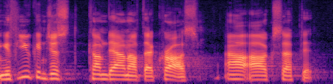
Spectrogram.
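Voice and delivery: usual speaking voice

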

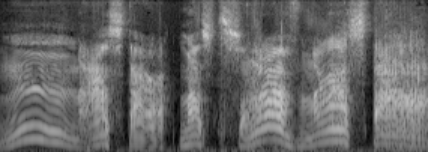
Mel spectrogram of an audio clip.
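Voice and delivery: put-on goblin voice. Joking that their goblin voice draws goblins, quoting the goblins in goblin voice. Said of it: "My goblin voice".

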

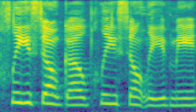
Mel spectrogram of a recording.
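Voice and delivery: mock crying, tearful pleading voice. Speaker retells grabbing their mom's legs, acting out crying and pleading. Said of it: "started crying on her feet, being like".

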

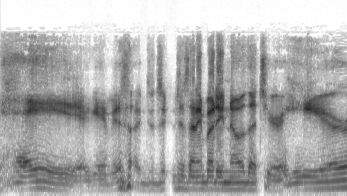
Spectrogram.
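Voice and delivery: unsettling, creepy voice with a drawn-out hey. Imitating Michael Douglas to show why he seems creepy: creepy Michael Douglas voice. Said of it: "it's that voice".

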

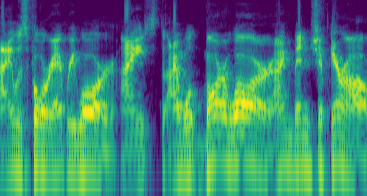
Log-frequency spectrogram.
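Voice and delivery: steady, measured, slow, deliberate delivery. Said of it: "That's him".

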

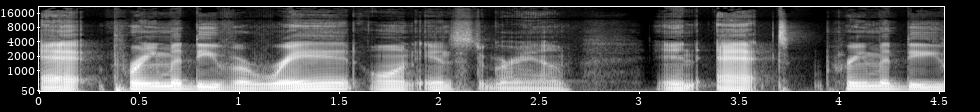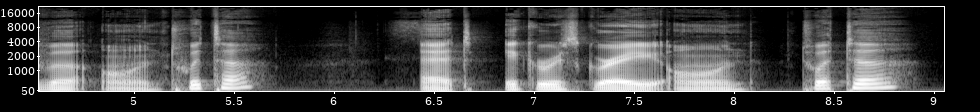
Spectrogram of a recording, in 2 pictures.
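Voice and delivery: put-on British-sounding accent. Reading out social media handles at the end, British-sounding accent. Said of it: "I'm saying it like I'm British".

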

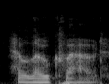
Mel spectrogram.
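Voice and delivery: low, sultry bedroom voice. Imitating a villain's line after mentioning his bedroom voice: Sephiroth bedroom voice. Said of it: "Sephiroth and his bedroom voice".

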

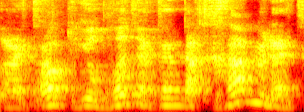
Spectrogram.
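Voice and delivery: put-on Siberian accent with chattering teeth. In a scene, redoing the line as directed: Siberian accent, teeth chattering. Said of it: "with more teeth chatter".

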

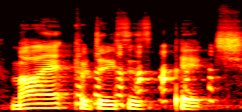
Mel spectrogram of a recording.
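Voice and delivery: put-on a bit drunk, loud, boisterous, swooping pitch. Asked why a co-host laughed, repeating the phrase in mock-drunk, very loud delivery. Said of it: "I just said it very loudly and a bit drunkly".

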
